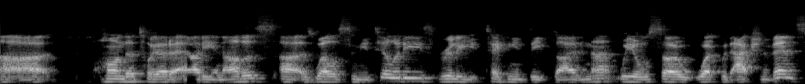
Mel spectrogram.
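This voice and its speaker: Fairly even in intonation, the delivery holds a moderate pace. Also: man, medium pitch for a man. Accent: Australian. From South Australia. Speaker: electric vehicle consultant. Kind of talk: casual chat. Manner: halting.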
